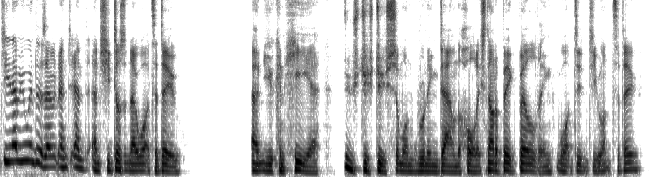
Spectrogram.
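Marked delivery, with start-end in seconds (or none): 0.0-0.9 shrill, very high shrieking scream. Voicing a farmer's wife holding up a bucket: screaming. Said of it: "she's screaming now".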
